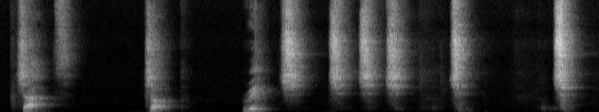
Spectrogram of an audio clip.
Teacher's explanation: This next sound is a T with the long snake sound, which is called sh. So t sound and sh together, they make the ch sound. So this you can show your student by pressing your nose and trying to sneeze.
